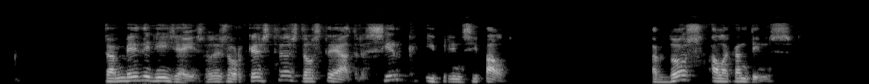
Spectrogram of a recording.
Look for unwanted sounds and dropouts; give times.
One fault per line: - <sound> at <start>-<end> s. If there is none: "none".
none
